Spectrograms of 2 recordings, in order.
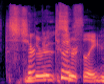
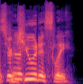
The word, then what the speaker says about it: circuitously: Circuitously. – Hold on. Let's get this right. There's a way to do it. circuitously. – Say it again. – Circuitously. – That's it.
